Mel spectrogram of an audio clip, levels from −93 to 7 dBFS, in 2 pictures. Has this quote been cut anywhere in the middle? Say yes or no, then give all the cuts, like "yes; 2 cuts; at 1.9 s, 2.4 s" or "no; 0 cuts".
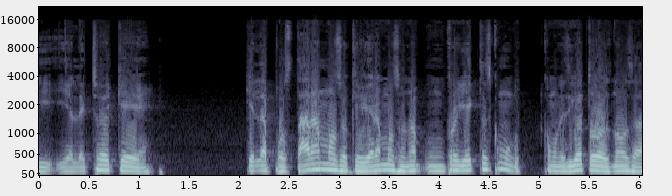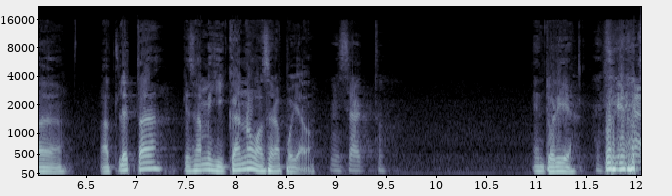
no; 0 cuts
